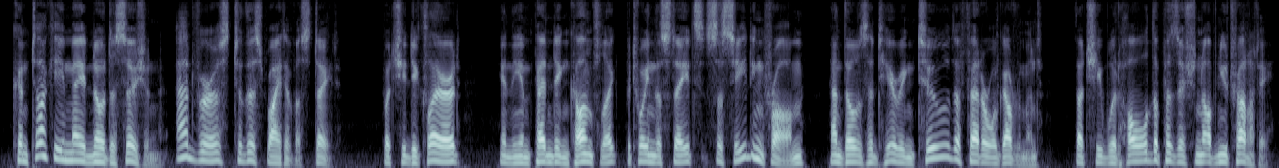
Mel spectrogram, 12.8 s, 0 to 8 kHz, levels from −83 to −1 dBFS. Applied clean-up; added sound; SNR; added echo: none; none; none; none.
